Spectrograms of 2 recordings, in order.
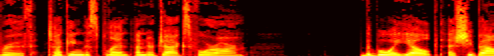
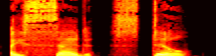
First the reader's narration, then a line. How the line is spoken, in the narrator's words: hissed the sailor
